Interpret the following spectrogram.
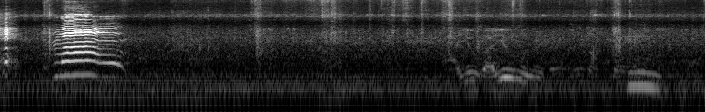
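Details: Goat shown for review before being sold: one loud wavering, nasal bleat near the start, followed by quieter voiced sounds and human speech, with a steady low hum beneath.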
